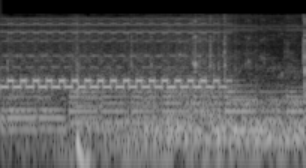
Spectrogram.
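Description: Phone ringing with a fast warbling electronic trill, which cuts off about one and a half seconds in.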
